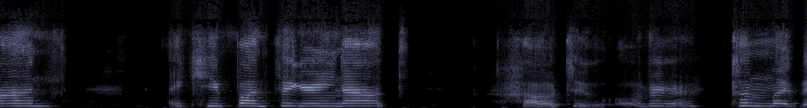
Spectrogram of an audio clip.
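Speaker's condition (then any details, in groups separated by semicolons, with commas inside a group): Cerebral palsy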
